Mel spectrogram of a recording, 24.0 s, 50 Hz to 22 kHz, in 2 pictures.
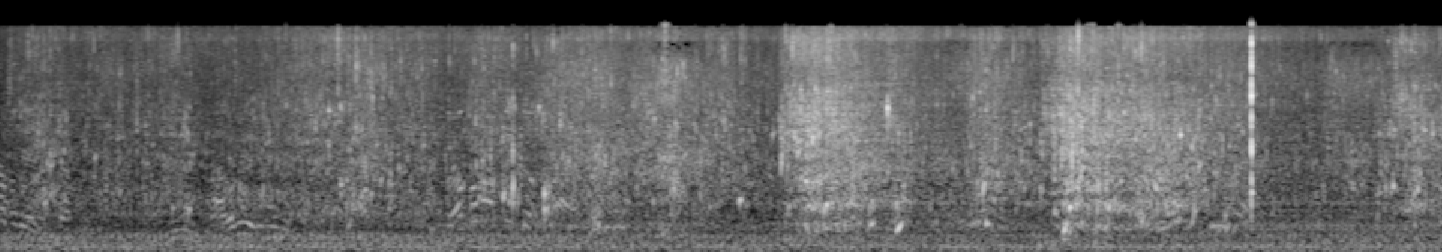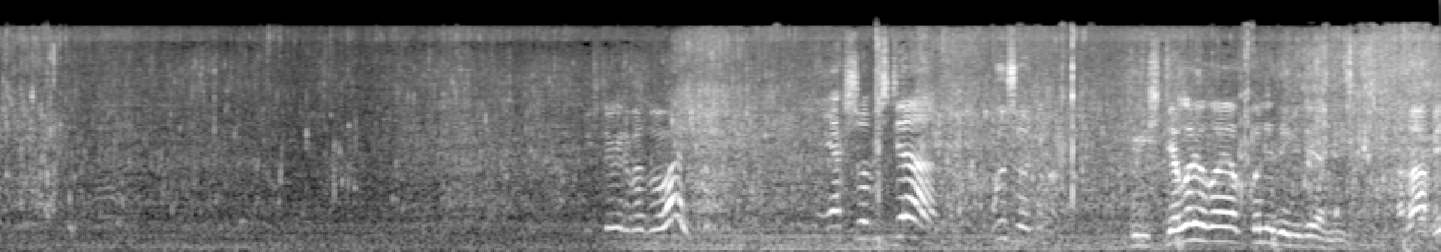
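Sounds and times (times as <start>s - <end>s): river water lapping around boat: 0.0s - 24.0s.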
